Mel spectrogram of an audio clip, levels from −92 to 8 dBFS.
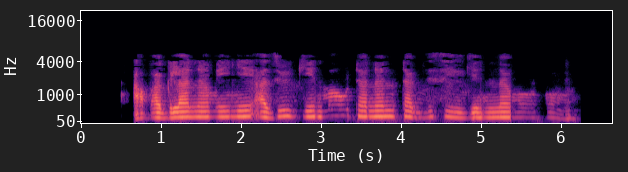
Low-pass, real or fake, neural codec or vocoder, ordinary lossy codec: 5.4 kHz; fake; codec, 16 kHz in and 24 kHz out, 1 kbps, XY-Tokenizer; MP3, 24 kbps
